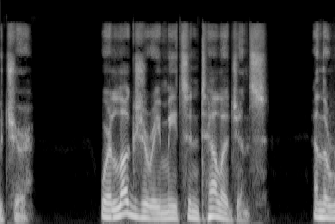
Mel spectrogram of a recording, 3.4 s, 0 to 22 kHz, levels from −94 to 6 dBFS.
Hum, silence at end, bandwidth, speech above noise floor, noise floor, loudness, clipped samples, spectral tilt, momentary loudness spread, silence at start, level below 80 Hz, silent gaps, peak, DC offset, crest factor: none; 0 s; 15 kHz; 65 dB; -82 dBFS; -18 LUFS; under 0.1%; -5 dB/octave; 9 LU; 0 s; -44 dBFS; none; -2 dBFS; under 0.1%; 16 dB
